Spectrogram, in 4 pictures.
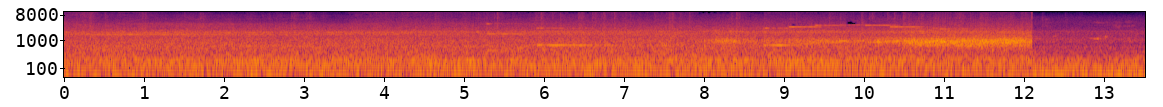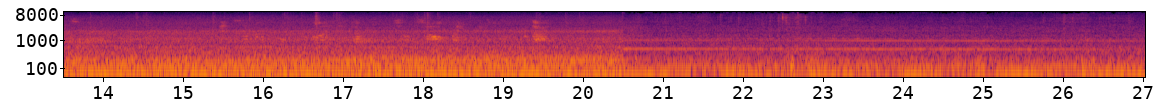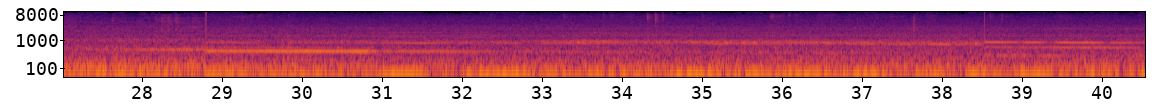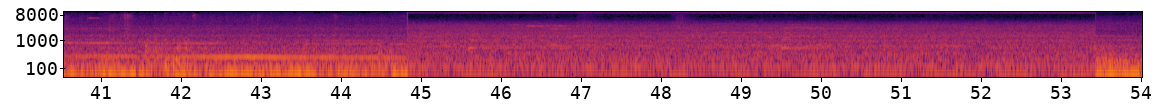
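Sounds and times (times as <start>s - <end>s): train heavy low rumble: 0.0s - 54.0s
train motors whining: 14.2s - 44.9s.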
